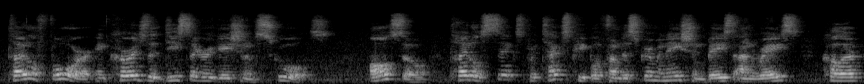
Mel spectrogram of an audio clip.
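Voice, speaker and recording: For an amateur educational puppet show, a man with a highish, natural voice plays a bookish, exasperated know-it-all puppet who explains things in a didactic, slightly condescending way. The distant mic captures an echoey room and hissy noise.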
